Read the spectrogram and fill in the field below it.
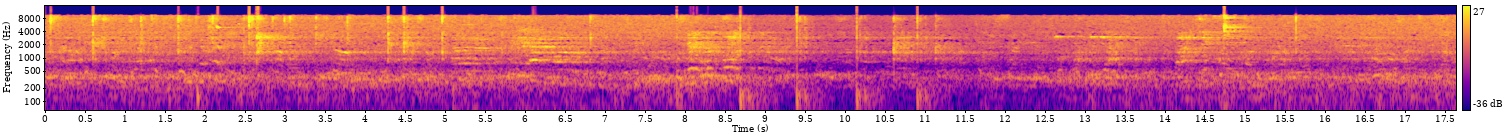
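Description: Young women call out and chatter in a large echoing hall.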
